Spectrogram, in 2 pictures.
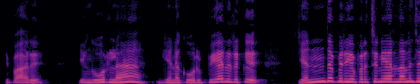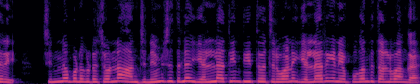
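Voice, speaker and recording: A woman's voice in a cartoon, slightly high and quick. She coaxes and consoles someone in a gentle, caring way. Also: steady tone. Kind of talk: cartoon voice acting.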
